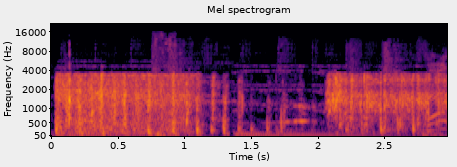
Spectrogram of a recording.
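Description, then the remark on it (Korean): A caller in a voice-impression contest imitates a flock of pigeons taking off: rapid, breathy fluttering bursts like beating wings, then a short lull of scattered clicks, then another loud flurry of flapping. “그 비둘기 때 날아가는 소리를 간단하게 한번 해보겠요 비둘기 때로 날아가는 소리입니다.”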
